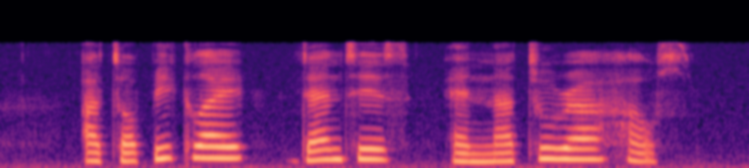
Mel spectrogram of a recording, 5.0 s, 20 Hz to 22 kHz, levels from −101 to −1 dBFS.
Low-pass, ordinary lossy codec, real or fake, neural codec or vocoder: none; none; real; none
